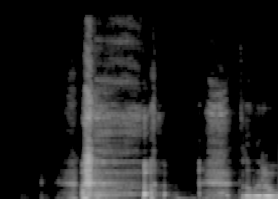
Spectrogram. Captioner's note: laughs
